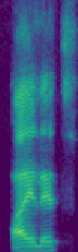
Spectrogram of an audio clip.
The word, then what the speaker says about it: islet: the pancreatic eyelids uh the s's is silent so it's eyelids and eyelid is Island islet Islands uh the pancreatic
